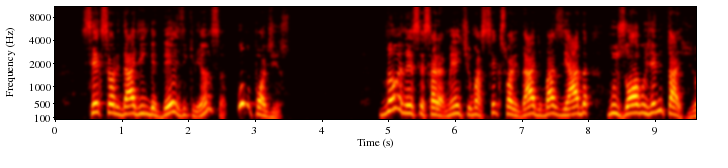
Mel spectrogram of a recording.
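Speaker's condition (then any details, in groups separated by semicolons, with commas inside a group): No condition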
